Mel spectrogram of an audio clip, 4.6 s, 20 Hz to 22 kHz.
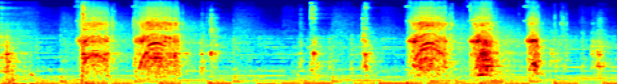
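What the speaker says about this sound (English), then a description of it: "Then we can take a 14mm socket to tighten down our clamp." A ratchet drives a 14mm socket to tighten an exhaust hanger clamp on a 2015-2020 Ford F-150, giving short bursts of rapid clicking, close and fairly loud, with pauses between strokes.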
